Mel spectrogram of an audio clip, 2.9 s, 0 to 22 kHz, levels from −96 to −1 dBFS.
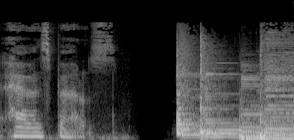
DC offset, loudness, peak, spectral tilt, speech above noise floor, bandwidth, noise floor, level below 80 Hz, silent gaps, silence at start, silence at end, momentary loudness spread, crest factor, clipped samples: under 0.1%; -30 LUFS; -14 dBFS; -6 dB/octave; 32 dB; 11.5 kHz; -66 dBFS; -38 dBFS; 1.51-1.55 s; 0 s; 0 s; 16 LU; 16 dB; under 0.1%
